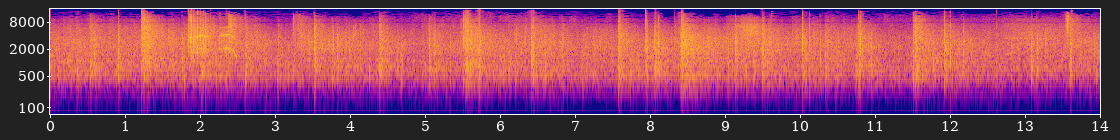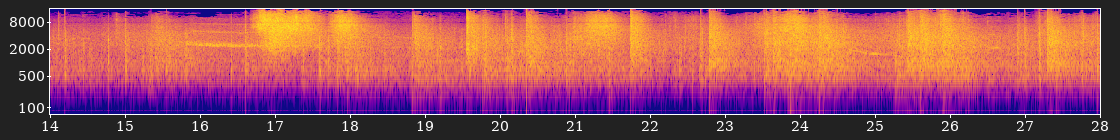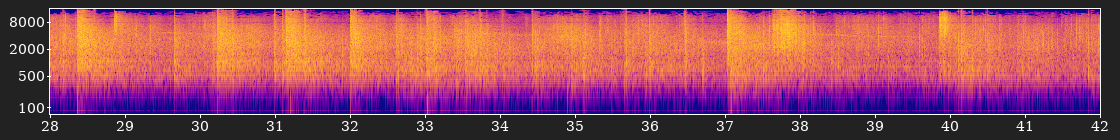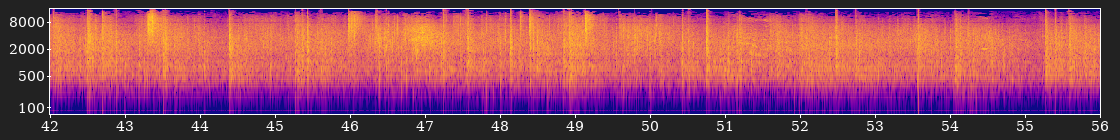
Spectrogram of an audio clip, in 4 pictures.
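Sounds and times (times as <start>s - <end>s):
fireworks crackling and banging: 0.0s - 56.0s.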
